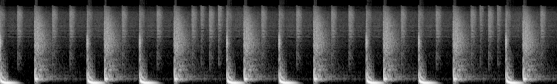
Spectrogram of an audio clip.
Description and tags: DNB drums 172bmp
dnb, drumandbass, drumnbass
